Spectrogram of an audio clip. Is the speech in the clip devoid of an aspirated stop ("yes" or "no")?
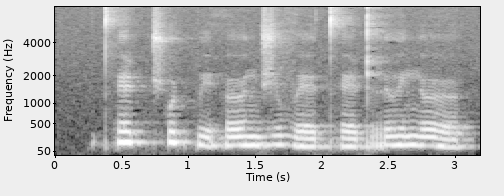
no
